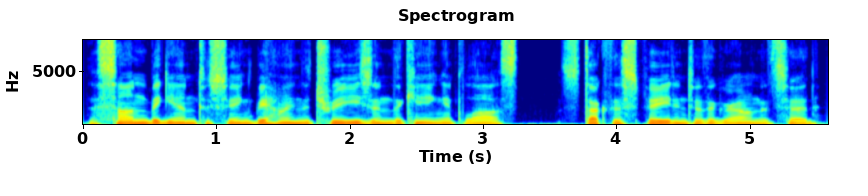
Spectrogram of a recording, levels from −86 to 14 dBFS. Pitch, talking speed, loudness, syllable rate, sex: 120 Hz, 225 wpm, -15 LUFS, 4.8 syllables/s, male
